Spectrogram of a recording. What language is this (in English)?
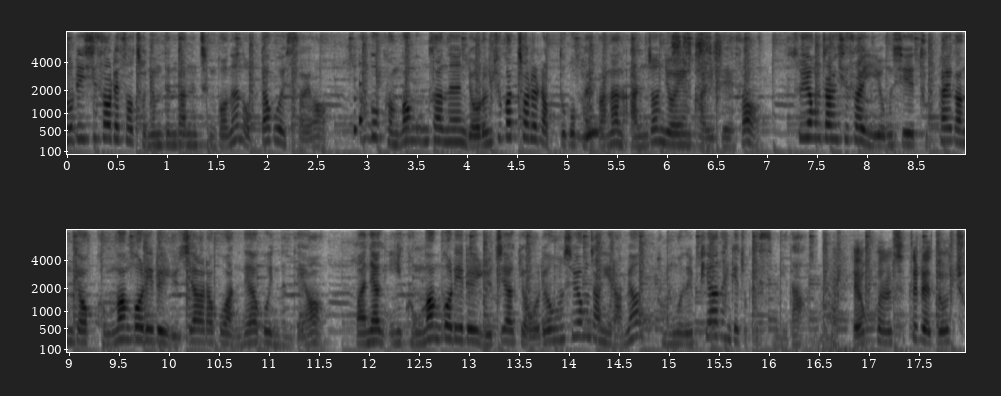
Korean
